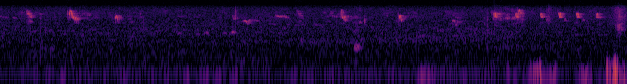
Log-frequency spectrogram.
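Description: Small birds chirping, faint and scattered, with one bird starting a quick run of short, evenly spaced chirps, about four a second, near the end. Two low thumps just before the end.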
